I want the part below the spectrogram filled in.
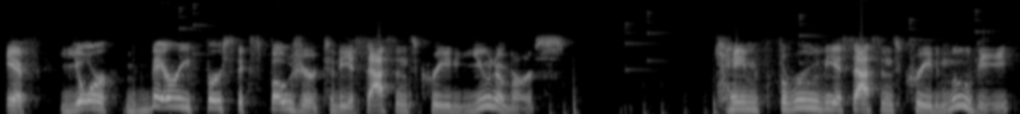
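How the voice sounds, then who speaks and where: A man giving opinionated, unscripted commentary as a video host, stressing his points emphatically and deliberately with short declarations. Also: fairly high pitch, sing-song, lo-fi sound.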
